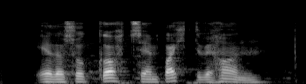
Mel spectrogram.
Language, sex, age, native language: Icelandic, male, 13, Icelandic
